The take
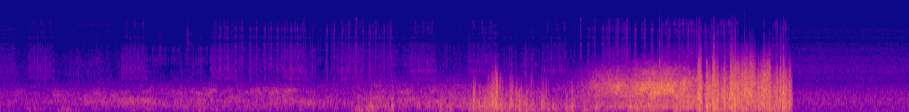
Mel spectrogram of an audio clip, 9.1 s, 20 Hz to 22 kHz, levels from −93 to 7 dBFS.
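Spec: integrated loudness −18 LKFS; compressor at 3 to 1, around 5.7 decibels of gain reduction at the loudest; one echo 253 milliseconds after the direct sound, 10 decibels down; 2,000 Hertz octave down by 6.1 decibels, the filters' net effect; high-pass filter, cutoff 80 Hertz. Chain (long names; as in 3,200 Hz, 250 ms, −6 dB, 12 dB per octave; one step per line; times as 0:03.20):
high-pass filter 80 Hz
parametric band 2,000 Hz −8.5 dB
downward compressor 3 to 1, threshold −28 dBFS
single-tap delay 253 ms −10 dB
level +16 dB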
